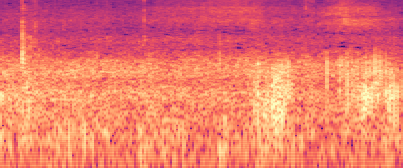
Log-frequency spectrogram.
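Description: A homemade rocket stove, lit for the first time, burns with a steady, faint, breathy roar like rushing air, with a few brief surges.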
